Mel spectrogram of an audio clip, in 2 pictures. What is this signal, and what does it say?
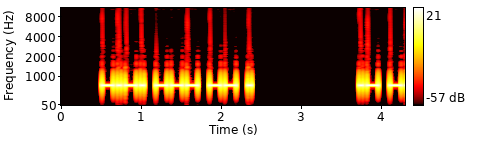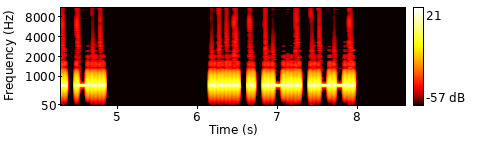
Morse code, heard as a keyed tone, about 25 wpm, 700 Hz. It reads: COME AND HELP
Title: 4x Word-Spacing - Sentences from Top 200 Words - 25wpm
